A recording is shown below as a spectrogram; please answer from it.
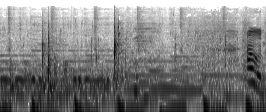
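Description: Background music with sustained tones over a repeating bass beat; a voice comes in near the end.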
